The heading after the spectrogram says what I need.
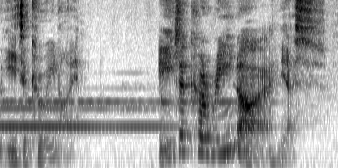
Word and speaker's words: Eta Carinae: star called ITA karini ITA karini yes is that how it's pronounced that's how I pronounce it it is a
